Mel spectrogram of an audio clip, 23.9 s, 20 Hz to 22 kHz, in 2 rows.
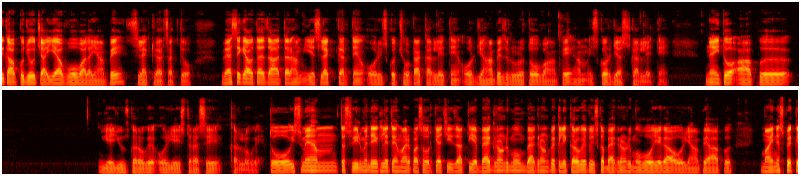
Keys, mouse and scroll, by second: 0.9 click, 4.4 click, 8.3 Return, 8.9 click, 13.4 click, 23.0 click.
